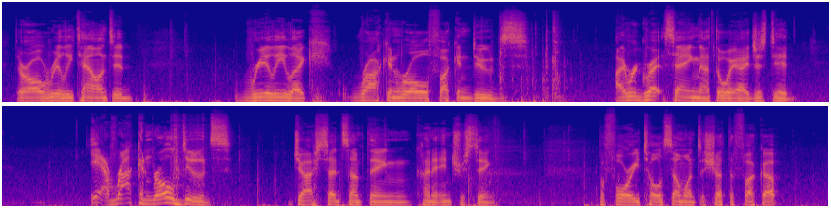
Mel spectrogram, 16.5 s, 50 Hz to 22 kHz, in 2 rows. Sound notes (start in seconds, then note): 9.1 nasally voice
